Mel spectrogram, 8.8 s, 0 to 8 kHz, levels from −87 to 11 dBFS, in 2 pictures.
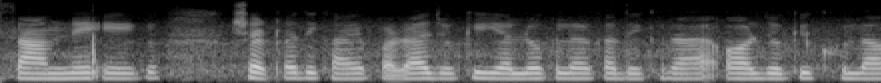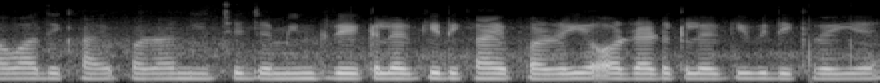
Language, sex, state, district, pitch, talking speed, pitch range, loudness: Hindi, female, Bihar, Kishanganj, 185 Hz, 265 wpm, 180-185 Hz, -18 LUFS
